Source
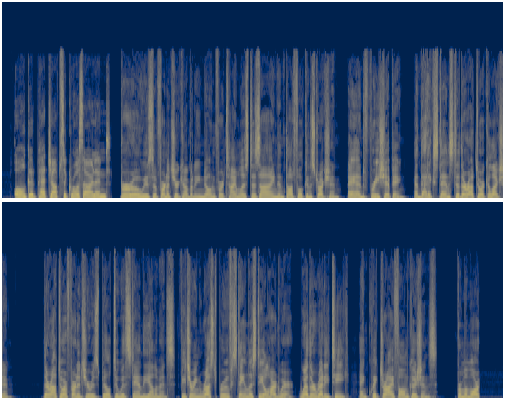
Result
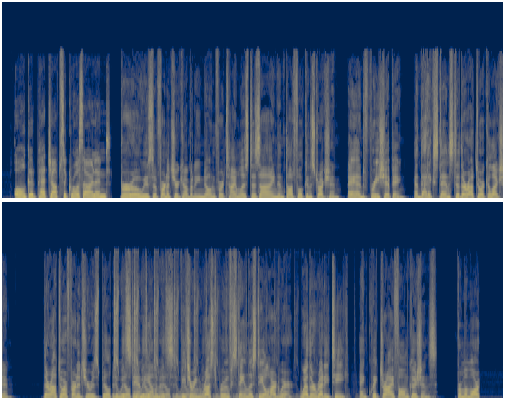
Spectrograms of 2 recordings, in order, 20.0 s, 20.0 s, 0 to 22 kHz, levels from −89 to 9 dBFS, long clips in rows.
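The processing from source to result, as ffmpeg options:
ffmpeg -i in.wav -filter_complex "[0:a]asplit=2[link_01][link_02];[link_02]afade=type=in:start_time=11.82:duration=0.01,afade=type=out:start_time=12.5:duration=0.01,aecho=0:1:400|800|1200|1600|2000|2400|2800|3200|3600|4000|4400|4800:0.841395|0.588977|0.412284|0.288599|0.202019|0.141413|0.0989893|0.0692925|0.0485048|0.0339533|0.0237673|0.0166371[link_03];[link_01][link_03]amix=inputs=2:normalize=0" out.wav

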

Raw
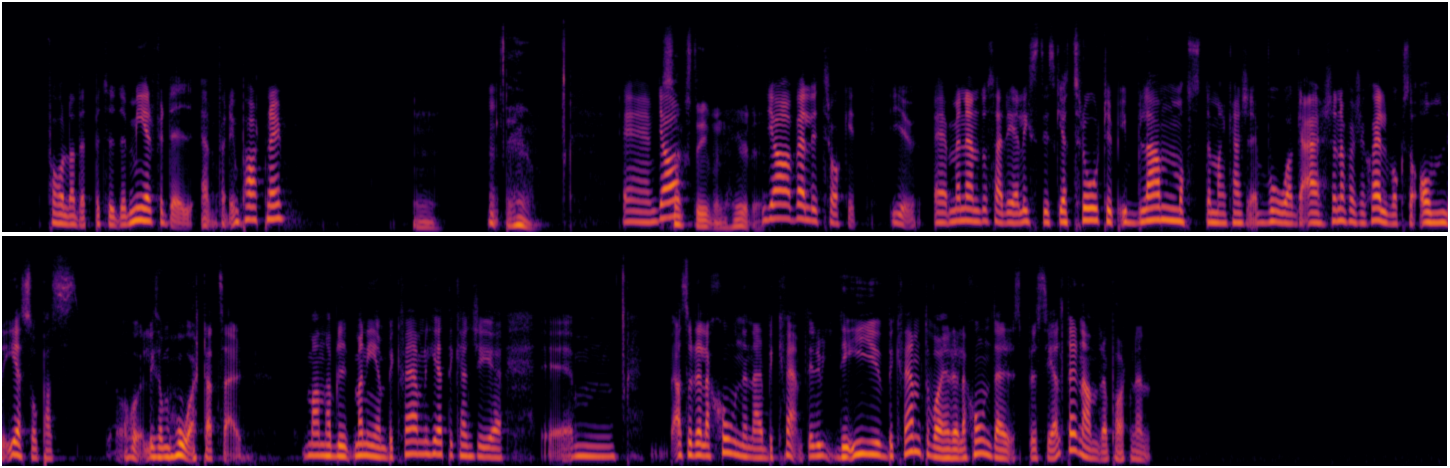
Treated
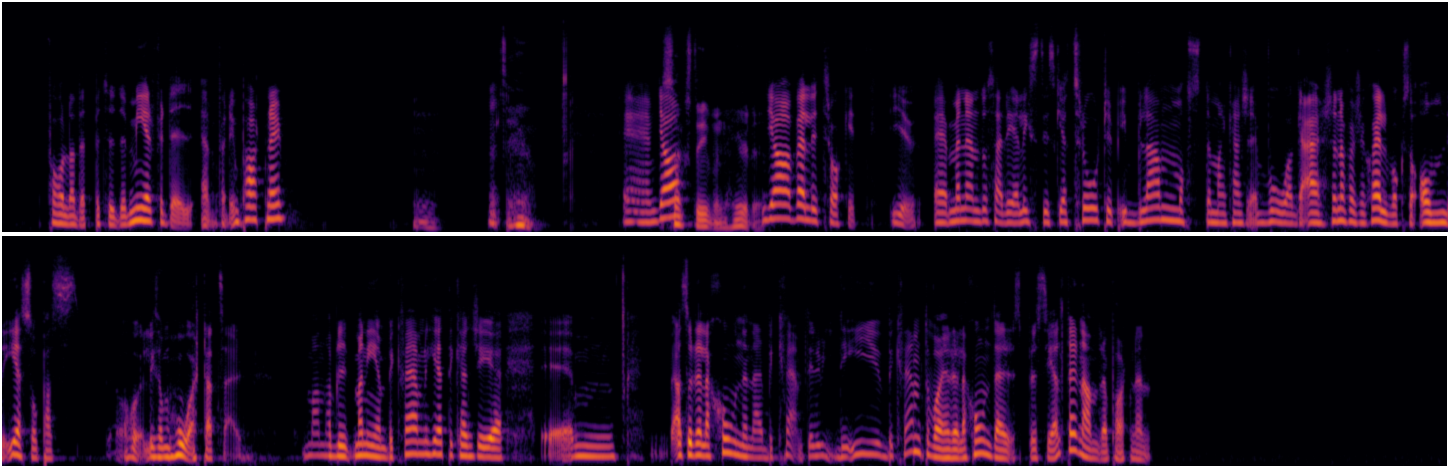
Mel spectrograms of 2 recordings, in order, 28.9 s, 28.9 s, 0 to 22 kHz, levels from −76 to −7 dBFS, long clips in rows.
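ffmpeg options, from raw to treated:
ffmpeg -i in.wav -filter_complex "[0:a]asplit=3[link_01][link_02][link_03];[link_01]afade=type=out:start_time=2.79:duration=0.02[link_04];[link_02]flanger=delay=16.5:depth=7.1:speed=2.4,afade=type=in:start_time=2.79:duration=0.02,afade=type=out:start_time=6.42:duration=0.02[link_05];[link_03]afade=type=in:start_time=6.42:duration=0.02[link_06];[link_04][link_05][link_06]amix=inputs=3:normalize=0,asettb=1/sr,asplit=3[link_07][link_08][link_09];[link_07]atrim=end=9.564[link_10];[link_08]atrim=start=9.56:end=12.97,asetpts=PTS-STARTPTS,afade=type=in:duration=0.004:curve=qsin,afade=type=out:start_time=3.406:duration=0.004:curve=qsin,acompressor=threshold=-32dB:ratio=2.5:attack=3.2:release=140:knee=1:detection=peak[link_11];[link_09]atrim=start=12.966[link_12];[link_10][link_11]acrossfade=duration=0.004:curve1=hsin:curve2=qsin[link_13];[link_13][link_12]acrossfade=duration=0.004:curve1=qsin:curve2=hsin,asplit=3[link_14][link_15][link_16];[link_14]afade=type=out:start_time=16.65:duration=0.02[link_17];[link_15]acompressor=threshold=-41dB:ratio=3:attack=3.2:release=140:knee=1:detection=peak,afade=type=in:start_time=16.65:duration=0.02,afade=type=out:start_time=17.72:duration=0.02[link_18];[link_16]afade=type=in:start_time=17.72:duration=0.02[link_19];[link_17][link_18][link_19]amix=inputs=3:normalize=0,asettb=1/sr,asplit=3[link_20][link_21][link_22];[link_20]atrim=end=18.984[link_23];[link_21]atrim=start=18.98:end=21.38,asetpts=PTS-STARTPTS,afade=type=in:duration=0.004:curve=qsin,afade=type=out:start_time=2.396:duration=0.004:curve=qsin,equalizer=frequency=470:width_type=o:width=0.7:gain=9.5[link_24];[link_22]atrim=start=21.376[link_25];[link_23][link_24]acrossfade=duration=0.004:curve1=hsin:curve2=qsin[link_26];[link_26][link_25]acrossfade=duration=0.004:curve1=qsin:curve2=hsin,asettb=1/sr,asplit=3[link_27][link_28][link_29];[link_27]atrim=end=21.914[link_30];[link_28]atrim=start=21.91:end=23.57,asetpts=PTS-STARTPTS,afade=type=in:duration=0.004:curve=qsin,afade=type=out:start_time=1.656:duration=0.004:curve=qsin,acompressor=threshold=-34dB:ratio=6:attack=3.2:release=140:knee=1:detection=peak[link_31];[link_29]atrim=start=23.566[link_32];[link_30][link_31]acrossfade=duration=0.004:curve1=hsin:curve2=qsin[link_33];[link_33][link_32]acrossfade=duration=0.004:curve1=qsin:curve2=hsin" out.wav

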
